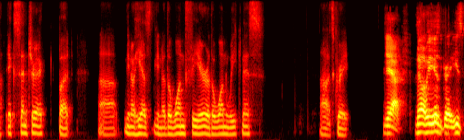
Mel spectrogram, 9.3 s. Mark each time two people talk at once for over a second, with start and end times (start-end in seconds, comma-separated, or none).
none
